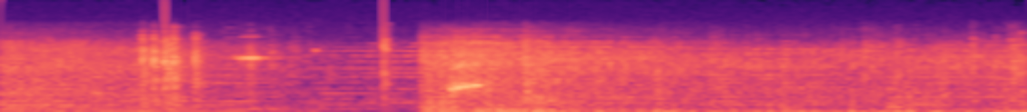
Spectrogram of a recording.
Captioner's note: gears grinding; tires squealing; suspenseful music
